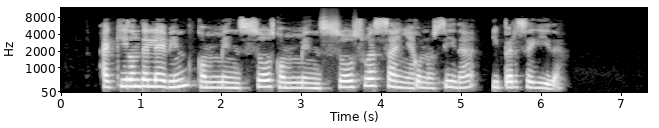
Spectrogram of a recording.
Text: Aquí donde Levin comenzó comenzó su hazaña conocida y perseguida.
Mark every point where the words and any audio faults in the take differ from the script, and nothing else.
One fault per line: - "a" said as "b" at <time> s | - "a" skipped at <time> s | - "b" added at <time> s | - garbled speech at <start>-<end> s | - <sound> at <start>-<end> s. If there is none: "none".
none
